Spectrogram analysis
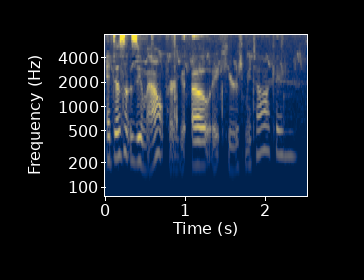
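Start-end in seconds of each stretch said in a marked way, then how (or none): none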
